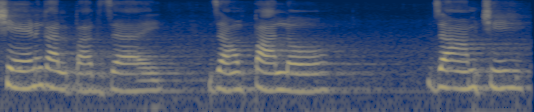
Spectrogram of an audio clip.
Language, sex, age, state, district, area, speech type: Goan Konkani, female, 30-45, Goa, Quepem, rural, spontaneous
